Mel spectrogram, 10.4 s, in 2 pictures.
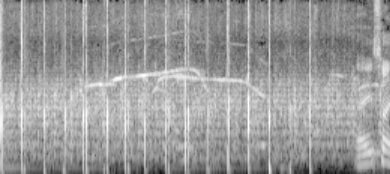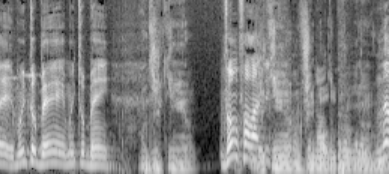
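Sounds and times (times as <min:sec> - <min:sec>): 
applause: 0:00.0 - 0:05.7
speech: 0:04.7 - 0:10.3.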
